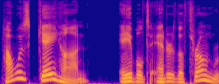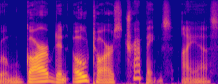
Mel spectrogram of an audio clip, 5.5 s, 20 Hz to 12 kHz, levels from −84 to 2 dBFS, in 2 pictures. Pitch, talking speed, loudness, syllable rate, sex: 145 Hz, 175 wpm, -19 LUFS, 4.7 syllables/s, male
